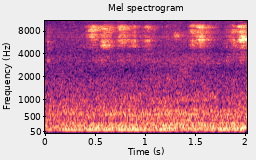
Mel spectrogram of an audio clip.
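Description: Faint, intermittent scratching of a marker pen writing on a whiteboard.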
